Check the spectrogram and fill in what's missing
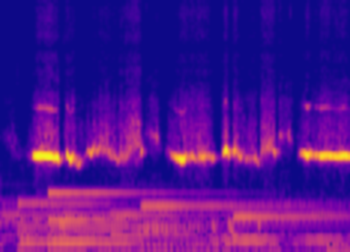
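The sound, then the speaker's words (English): A person whistles a light, meandering little tune to himself in several short phrases, clear, over a soft sustained musical backing with no talking. “Dopey whistled a little tune to himself.”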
